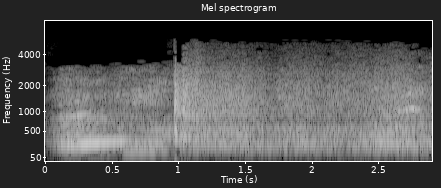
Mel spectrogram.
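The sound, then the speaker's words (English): A car engine revs with a rising whine as the car squeezes into a parking space that looks too small for it, then a sharp bump or crunch cuts in, followed by a steady noisy rumble as the car keeps moving. No one speaks. “Oh, look, there's a parking place. But Gracie, I don't think it's large enough for this car.”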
